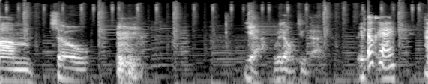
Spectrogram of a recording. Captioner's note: clears throat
